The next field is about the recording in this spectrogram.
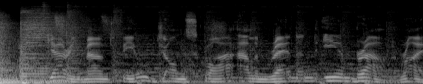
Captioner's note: none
